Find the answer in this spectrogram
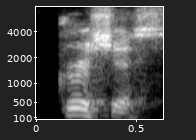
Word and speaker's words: Gracious: Is it Natalie Gracious? Gracious, yeah. Gracious? I believe so, yeah.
